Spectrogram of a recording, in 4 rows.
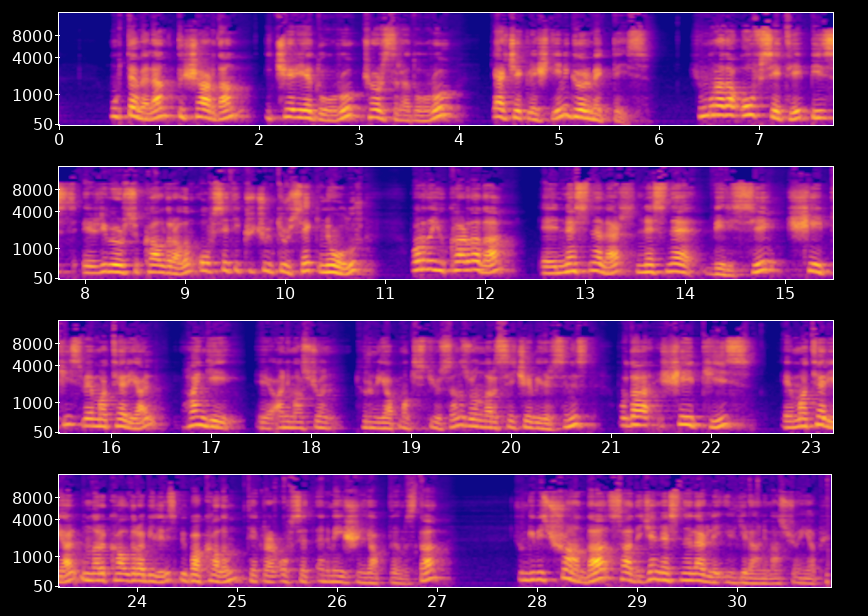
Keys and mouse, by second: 8.7 click, 9.4-11.9 drag, 22.0 click, 25.5 click, 26.9 click, 30.1 click.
